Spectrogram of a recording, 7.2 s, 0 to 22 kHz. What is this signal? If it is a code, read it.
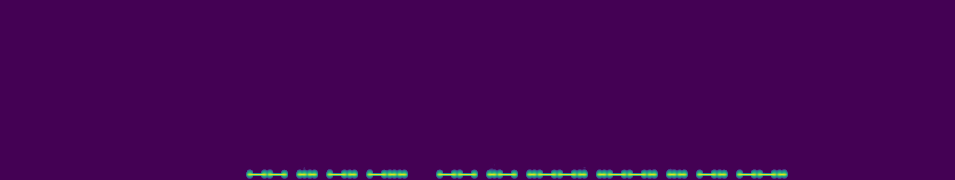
Morse code, heard as a keyed tone, about 32 wpm, 700 Hz. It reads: MIND MAPPING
